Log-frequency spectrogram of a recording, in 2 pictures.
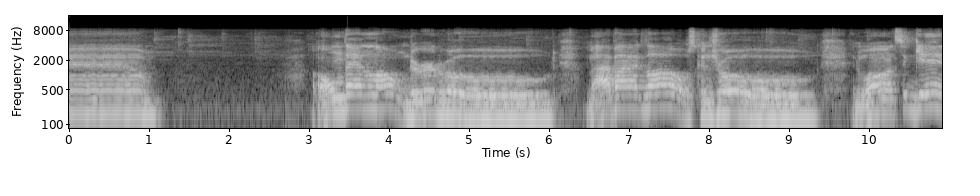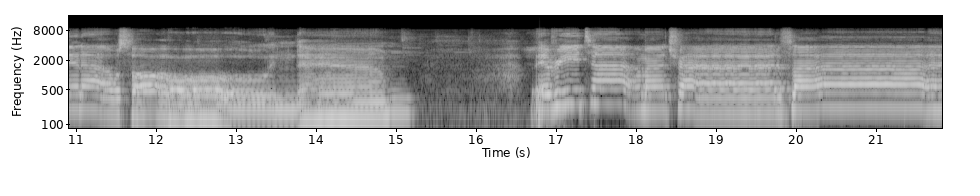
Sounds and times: Music: 0.0 - 7.3, 8.7 - 21.8.

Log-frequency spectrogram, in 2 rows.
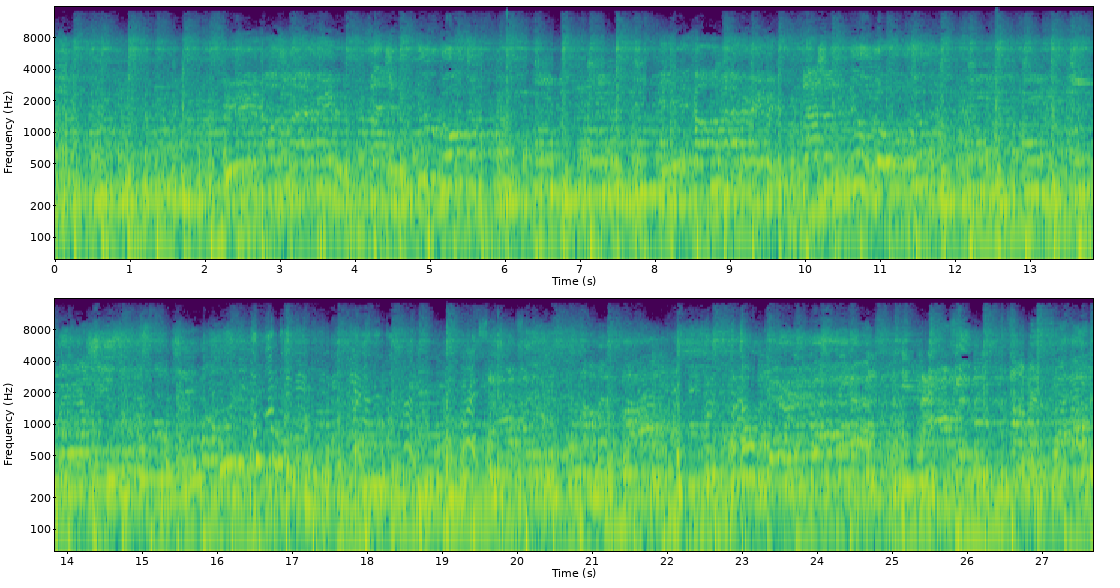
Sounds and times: Music of Latin America: 0.0 - 27.6.

